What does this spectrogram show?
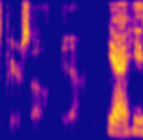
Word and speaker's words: Pearsall: I think it's Pearsall.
